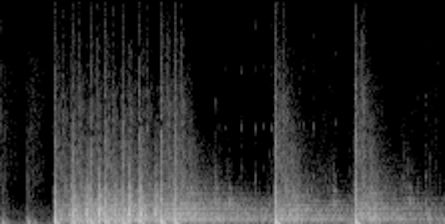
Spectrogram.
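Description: Gunfire crackles through a chaotic video game airfield fight, with sharp rapid machine-gun bursts after a brief quiet opening and distinct loud shots punctuating a continuous noisy rattle.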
